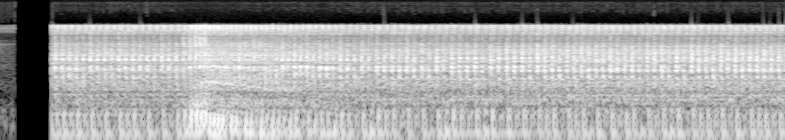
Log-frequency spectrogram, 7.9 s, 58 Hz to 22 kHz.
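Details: Bajaj Platina 100 motorcycle engine at idle with a rough, knocking rumble from a worn camshaft bearing, before camshaft bearing replacement.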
